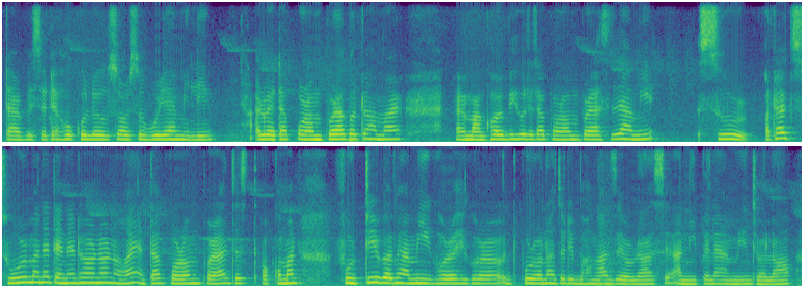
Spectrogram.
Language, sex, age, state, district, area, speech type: Assamese, female, 30-45, Assam, Lakhimpur, rural, spontaneous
